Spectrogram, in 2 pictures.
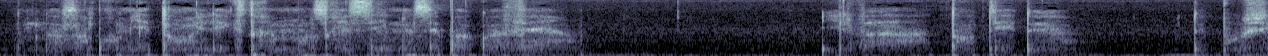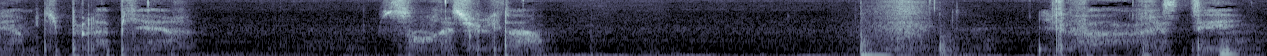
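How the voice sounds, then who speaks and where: A person speaking in a soft, breathy library whisper, presenting a book and film as an ASMR host close to a binaural microphone. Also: a little slow, long pauses, rough recording.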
